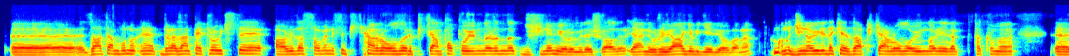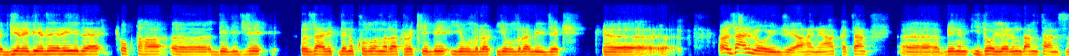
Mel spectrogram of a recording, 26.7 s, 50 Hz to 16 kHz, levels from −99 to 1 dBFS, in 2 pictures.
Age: 50-69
